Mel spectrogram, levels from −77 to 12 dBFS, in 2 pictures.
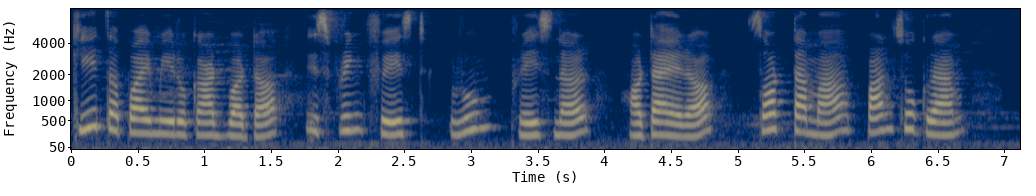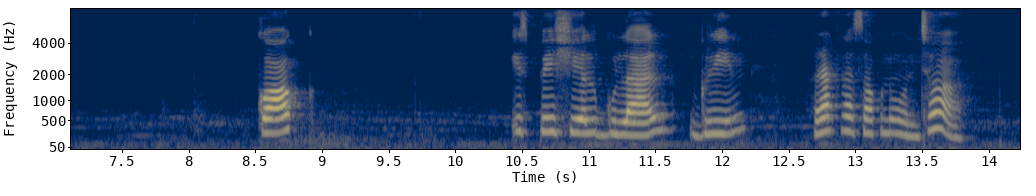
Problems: constant background noise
